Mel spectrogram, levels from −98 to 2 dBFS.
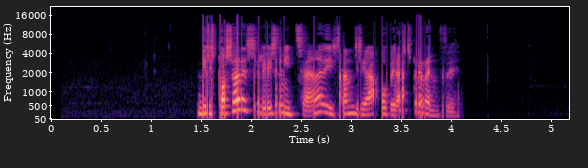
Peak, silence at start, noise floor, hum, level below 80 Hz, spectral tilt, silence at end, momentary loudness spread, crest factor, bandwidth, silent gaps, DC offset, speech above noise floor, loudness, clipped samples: -4 dBFS; 1.45 s; -85 dBFS; none; -58 dBFS; -3.5 dB/octave; 1.15 s; 13 LU; 26 dB; 16 kHz; none; under 0.1%; 60 dB; -25 LUFS; under 0.1%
